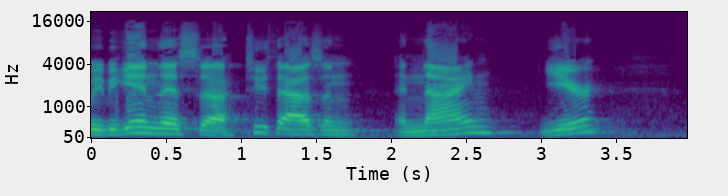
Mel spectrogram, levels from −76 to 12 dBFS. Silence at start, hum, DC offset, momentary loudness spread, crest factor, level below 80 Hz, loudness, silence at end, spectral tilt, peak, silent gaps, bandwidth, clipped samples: 0 s; none; under 0.1%; 15 LU; 16 dB; -54 dBFS; -18 LUFS; 0.5 s; -4 dB/octave; -4 dBFS; none; 17 kHz; under 0.1%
